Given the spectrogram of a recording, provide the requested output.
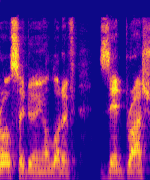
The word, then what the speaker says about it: ZBrush: And they're also doing a lot of ZBrush, or ZBrush, as the Americans say it, Mudbox.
